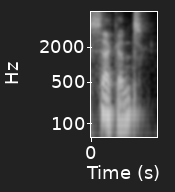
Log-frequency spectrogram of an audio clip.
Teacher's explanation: D can sound like T in a word like second at the end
